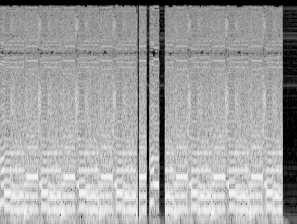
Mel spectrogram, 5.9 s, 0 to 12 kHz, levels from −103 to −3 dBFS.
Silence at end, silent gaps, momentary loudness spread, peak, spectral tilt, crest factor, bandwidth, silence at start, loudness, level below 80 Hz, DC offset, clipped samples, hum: 0.3 s; none; 2 LU; -2 dBFS; -4.5 dB/octave; 6 dB; 11.5 kHz; 0 s; -9 LUFS; -30 dBFS; under 0.1%; under 0.1%; none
